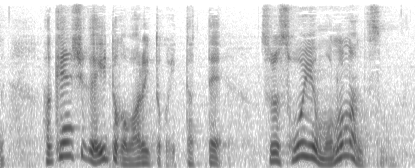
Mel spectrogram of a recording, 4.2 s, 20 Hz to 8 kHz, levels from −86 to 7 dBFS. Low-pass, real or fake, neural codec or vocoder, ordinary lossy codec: 7.2 kHz; real; none; none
